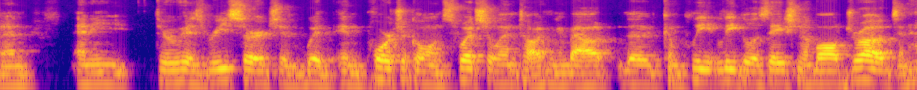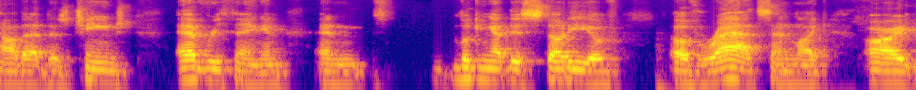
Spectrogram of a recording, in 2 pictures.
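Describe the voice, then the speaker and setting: A man's voice: lowish voice, roomy sound. A man hosting a podcast, talking casually in long rambling stretches with many restarts, and getting worked up when he retells a story. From Puerto Rican family side. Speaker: podcast host.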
